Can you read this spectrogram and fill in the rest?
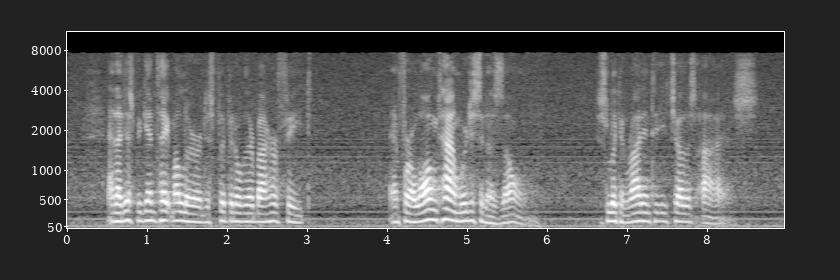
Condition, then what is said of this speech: None; typical speech.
